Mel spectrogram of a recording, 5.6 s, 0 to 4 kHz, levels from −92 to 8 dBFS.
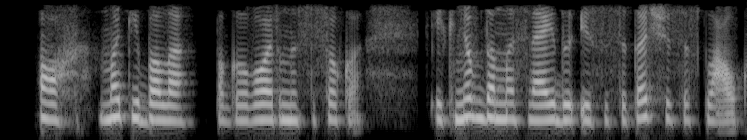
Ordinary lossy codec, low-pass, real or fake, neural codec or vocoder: MP3, 32 kbps; 3.6 kHz; real; none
